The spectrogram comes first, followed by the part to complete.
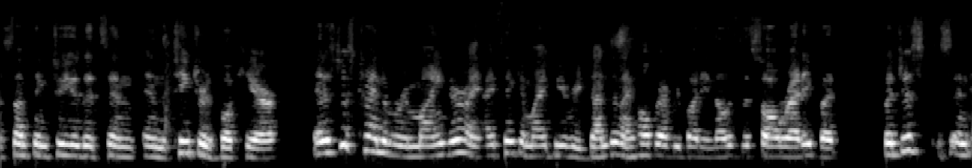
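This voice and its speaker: A man's voice: fairly high pitch, warm tone, recorded from a distance, poor audio. Earnest man teaching over a video call. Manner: earnest, halting restarts, reads aloud from a book. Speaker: bible study teacher. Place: home room indoors. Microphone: laptop webcam on a video call.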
